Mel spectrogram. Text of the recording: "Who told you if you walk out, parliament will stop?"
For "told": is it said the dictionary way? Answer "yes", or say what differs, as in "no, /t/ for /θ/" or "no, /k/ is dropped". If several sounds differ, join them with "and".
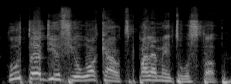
no, /l/ is dropped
